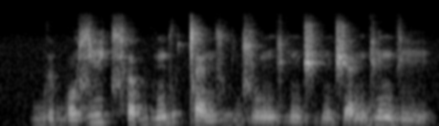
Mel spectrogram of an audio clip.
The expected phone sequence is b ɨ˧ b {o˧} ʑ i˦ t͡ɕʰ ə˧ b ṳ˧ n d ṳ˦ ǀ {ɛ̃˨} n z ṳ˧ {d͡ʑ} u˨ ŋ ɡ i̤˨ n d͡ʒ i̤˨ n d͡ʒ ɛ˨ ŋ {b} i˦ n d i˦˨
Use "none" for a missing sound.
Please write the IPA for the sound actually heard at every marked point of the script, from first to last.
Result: o˧, ɛ˨, d͡ʑ, ɡ

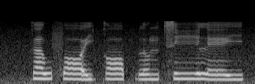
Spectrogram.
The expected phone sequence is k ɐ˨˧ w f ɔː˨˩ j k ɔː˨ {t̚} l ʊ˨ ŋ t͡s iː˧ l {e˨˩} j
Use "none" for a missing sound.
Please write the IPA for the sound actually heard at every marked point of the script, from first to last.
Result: p̚, e˨

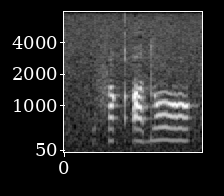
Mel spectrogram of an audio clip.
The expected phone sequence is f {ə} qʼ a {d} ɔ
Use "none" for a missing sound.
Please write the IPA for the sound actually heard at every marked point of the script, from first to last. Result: ə, d

